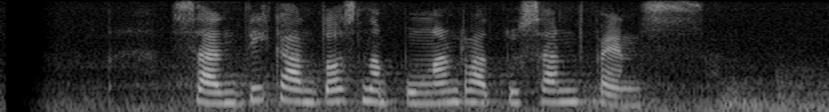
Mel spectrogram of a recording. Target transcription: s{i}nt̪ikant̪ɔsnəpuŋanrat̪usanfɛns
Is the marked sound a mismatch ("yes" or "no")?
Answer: yes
